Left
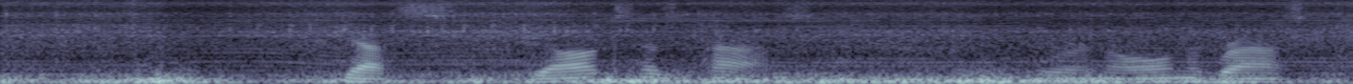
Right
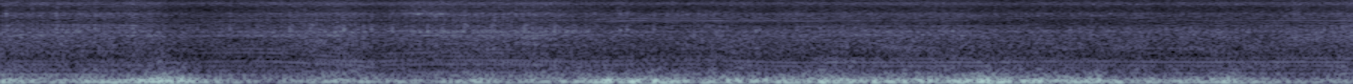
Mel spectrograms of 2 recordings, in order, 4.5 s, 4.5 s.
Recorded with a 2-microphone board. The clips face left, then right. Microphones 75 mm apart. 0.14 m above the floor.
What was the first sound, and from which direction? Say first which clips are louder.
A man speaking: left 8 dB; 75° left (ahead or behind).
